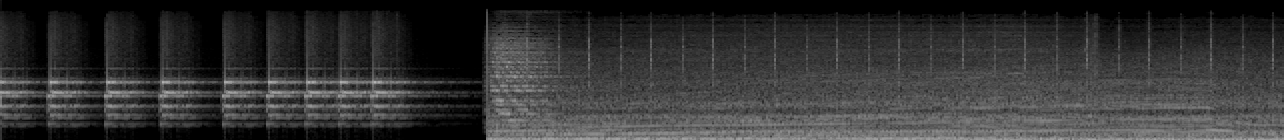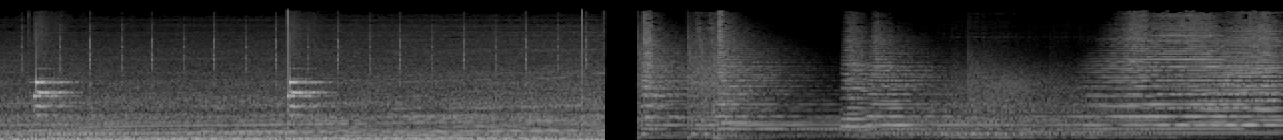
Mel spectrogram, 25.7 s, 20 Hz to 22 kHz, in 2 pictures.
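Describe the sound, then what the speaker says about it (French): A 1991 BMW 320i E30 with a six-cylinder engine drives and accelerates in a long, loud, steady drone whose pitch slowly shifts. Short pulsing tones come before it, and other tonal sounds follow. "ce 6 cylindres qu'on va laisser dans quelques instants dans cette caisse de 30 pour se rendre compte de ses qualités dynamiques"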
